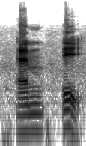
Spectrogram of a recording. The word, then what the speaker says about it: MA: जैसे देखिए आप, ही इज़ एन एम ए। यहाँ देखिए आप, किससे शुरू हुआ है, ये कॉन्सोनेंट एम से शुरू हुआ है, लेकिन साउंड आप देखिए एम, अ की साउंड आ रही है, वोवल साउंड है, तो हम किसका यूज़ करेंगे, एन।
